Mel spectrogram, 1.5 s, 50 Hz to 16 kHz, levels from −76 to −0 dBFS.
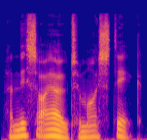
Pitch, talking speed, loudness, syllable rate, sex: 115 Hz, 285 wpm, -16 LUFS, 5.3 syllables/s, male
